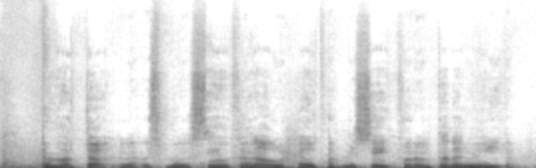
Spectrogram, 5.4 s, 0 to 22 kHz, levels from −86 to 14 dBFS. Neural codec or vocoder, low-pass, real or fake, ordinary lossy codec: codec, 44.1 kHz, 1.7 kbps, Pupu-Codec; none; fake; none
